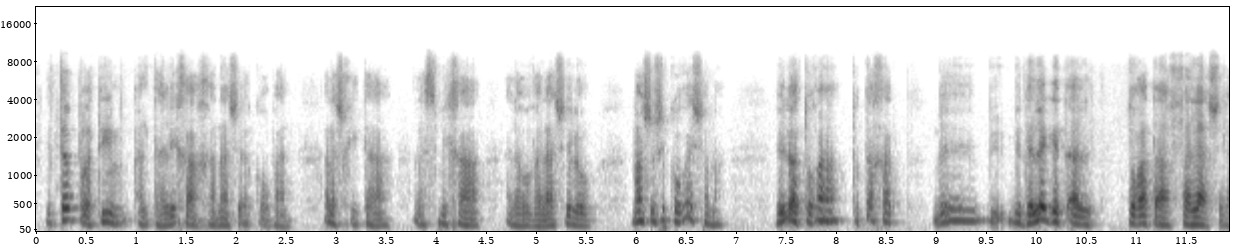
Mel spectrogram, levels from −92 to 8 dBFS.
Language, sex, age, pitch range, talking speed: Hebrew, male, 50-69, 125-175 Hz, 125 wpm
